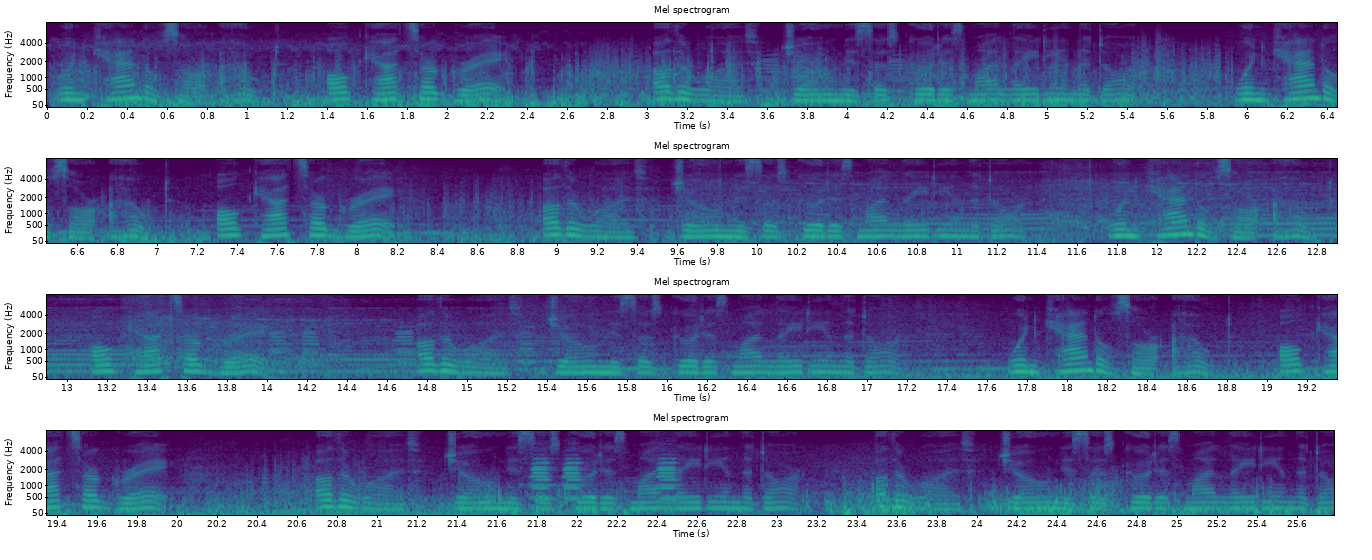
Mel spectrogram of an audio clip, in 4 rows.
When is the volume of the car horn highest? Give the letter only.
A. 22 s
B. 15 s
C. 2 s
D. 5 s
A.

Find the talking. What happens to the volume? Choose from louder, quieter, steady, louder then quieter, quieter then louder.
steady.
